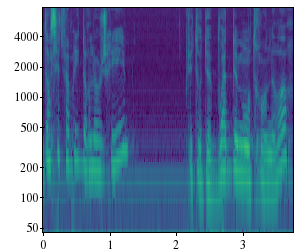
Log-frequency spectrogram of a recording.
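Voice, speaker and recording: A woman talks at a moderate pace in a fairly low, dark, mellow voice with vocal fry. Her intonation is lively. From France, Vosges. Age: 70s. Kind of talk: testimony. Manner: animated storytelling.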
